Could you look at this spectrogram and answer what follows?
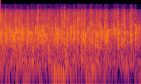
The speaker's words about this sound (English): And a special round of applause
